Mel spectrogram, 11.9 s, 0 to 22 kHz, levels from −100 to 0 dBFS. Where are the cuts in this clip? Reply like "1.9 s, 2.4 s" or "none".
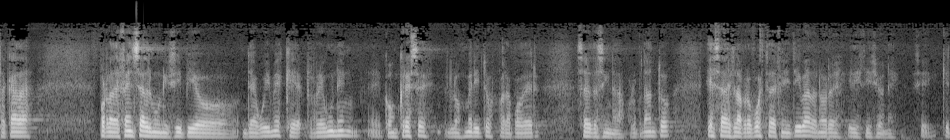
none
